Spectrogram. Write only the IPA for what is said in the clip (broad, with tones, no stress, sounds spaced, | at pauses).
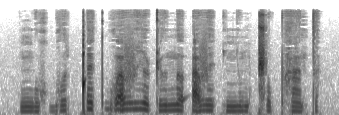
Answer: ŋʷ a˩ xʷ ɡʷ e˧ ə̯ ǃ ɛ˥ t ɡʷ a̰˥ v i˥˩ ʊ̯ ʈ ɯ˧ n ʌ˥ ʔ a̰˥ v e˥˩ k ɲ ɯ˧ m ǁ o˧ pʰ ã˧ t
